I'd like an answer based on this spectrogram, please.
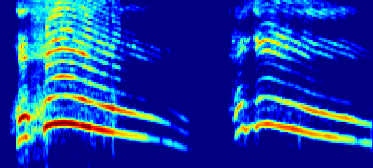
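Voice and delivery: put-on high-pitched cartoon mouse voice. Doing a cartoon character voice for the group: Mickey Mouse voice. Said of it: "Mickey Mouse".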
